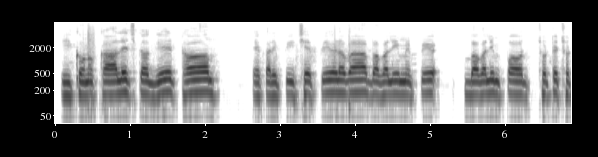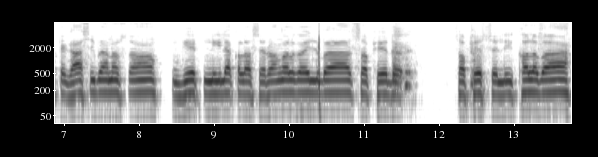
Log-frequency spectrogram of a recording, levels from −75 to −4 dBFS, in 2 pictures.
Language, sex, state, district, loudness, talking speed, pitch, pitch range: Bhojpuri, male, Uttar Pradesh, Deoria, -28 LUFS, 140 wpm, 160 Hz, 155-170 Hz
